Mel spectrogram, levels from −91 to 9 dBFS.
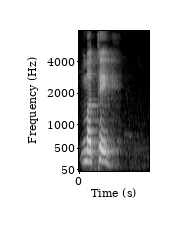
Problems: echo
